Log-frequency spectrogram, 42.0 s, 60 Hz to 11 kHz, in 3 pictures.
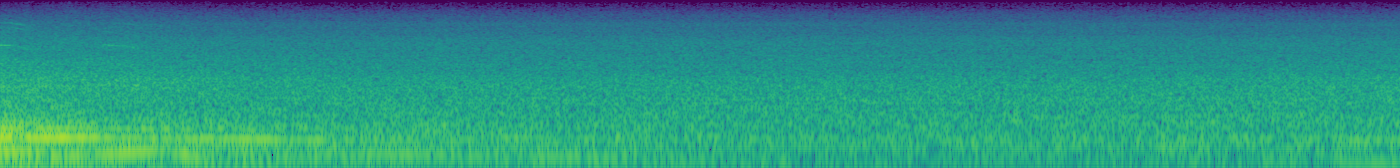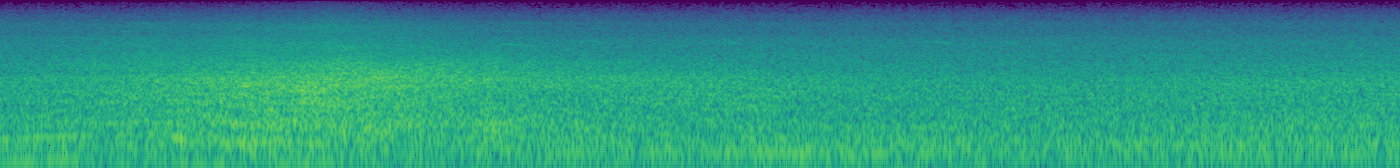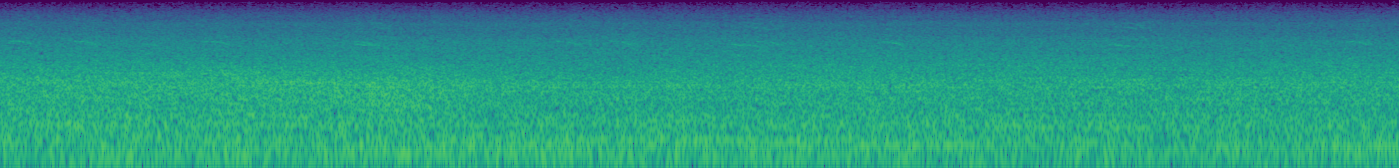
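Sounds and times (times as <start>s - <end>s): vehicle engine hum: 0.0s - 3.4s
passing road traffic: 0.0s - 3.8s, 13.6s - 20.9s
outdoor background hiss: 0.0s - 41.9s.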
